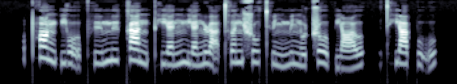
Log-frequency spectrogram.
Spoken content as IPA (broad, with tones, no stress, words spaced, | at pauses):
pʰɑ˥˩ŋpjo̰˨˩ʊ̯ pʰy˧˥my˥ka˥˩n pʰjɛ˧˥n mjɛ˧˥nɻä̰˨˩t̪ʰə˥n ʂu˥t̪ʰy˨nmy˥˧nu˥˧ ʈ͡ʂo˥˩ʊ̯pjɑ˧˥ʊ̯ | t̪ʰjä˧˥pṵ˨˩˦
